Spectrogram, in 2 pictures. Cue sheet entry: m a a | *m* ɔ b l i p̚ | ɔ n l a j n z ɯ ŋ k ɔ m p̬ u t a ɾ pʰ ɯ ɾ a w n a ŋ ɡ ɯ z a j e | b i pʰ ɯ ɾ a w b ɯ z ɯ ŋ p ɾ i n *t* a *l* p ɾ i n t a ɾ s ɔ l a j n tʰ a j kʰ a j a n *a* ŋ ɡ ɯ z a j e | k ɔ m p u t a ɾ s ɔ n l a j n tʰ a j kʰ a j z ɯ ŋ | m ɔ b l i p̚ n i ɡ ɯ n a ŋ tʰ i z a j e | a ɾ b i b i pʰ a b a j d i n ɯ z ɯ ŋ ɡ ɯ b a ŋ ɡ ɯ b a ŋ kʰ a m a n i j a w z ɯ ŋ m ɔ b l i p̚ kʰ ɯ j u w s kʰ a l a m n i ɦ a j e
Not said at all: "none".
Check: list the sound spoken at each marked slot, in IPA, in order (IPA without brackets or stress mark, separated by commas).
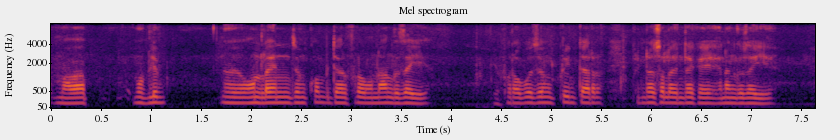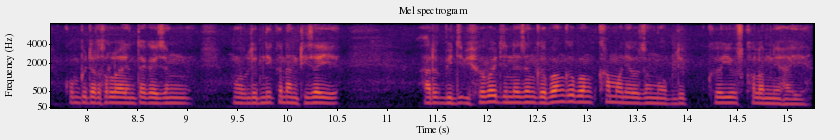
m, t, ɾ, a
